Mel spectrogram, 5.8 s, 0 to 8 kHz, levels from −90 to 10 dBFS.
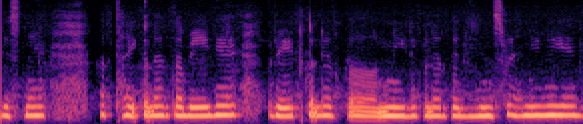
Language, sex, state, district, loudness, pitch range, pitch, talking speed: Hindi, male, Uttar Pradesh, Budaun, -13 LUFS, 205-220 Hz, 215 Hz, 165 wpm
